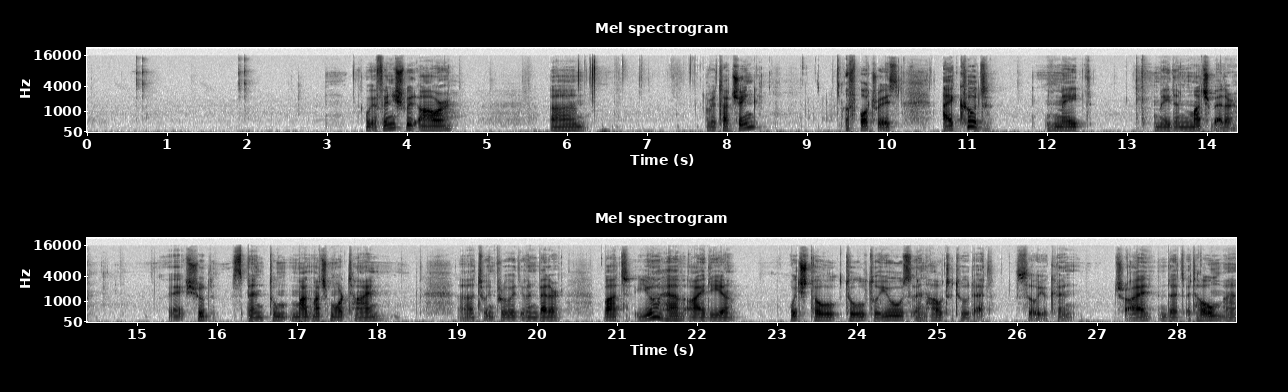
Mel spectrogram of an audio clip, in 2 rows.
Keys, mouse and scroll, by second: 0.6 click, 1.9 click, 13.1 Tab.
